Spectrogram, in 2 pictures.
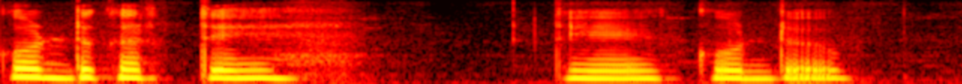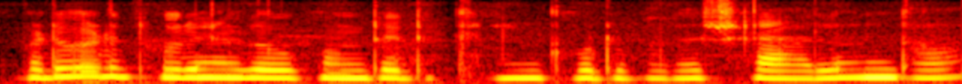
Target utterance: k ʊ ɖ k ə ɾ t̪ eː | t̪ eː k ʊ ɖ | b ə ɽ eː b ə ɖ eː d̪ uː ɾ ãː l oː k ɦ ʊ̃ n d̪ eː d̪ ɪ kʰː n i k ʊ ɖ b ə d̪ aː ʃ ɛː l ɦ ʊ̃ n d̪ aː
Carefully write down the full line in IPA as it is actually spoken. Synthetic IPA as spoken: k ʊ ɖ k ə ɾ t̪ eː | t̪ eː k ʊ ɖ | b ə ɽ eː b ə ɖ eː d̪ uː ɾ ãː l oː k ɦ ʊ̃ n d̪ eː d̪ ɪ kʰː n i k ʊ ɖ b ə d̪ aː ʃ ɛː l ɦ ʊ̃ n d̪ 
